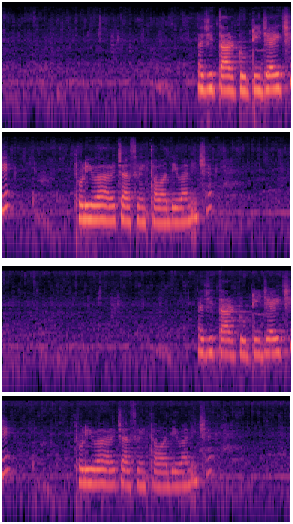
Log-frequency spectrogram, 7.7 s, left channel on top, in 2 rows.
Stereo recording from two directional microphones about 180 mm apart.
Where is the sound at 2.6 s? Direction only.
30° left (ahead or behind).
